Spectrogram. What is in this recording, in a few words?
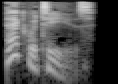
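"equites", British English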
